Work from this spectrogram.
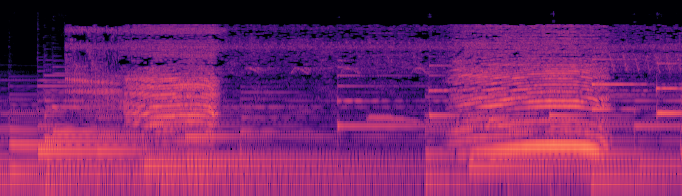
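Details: Cow (Bos taurus), moo.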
